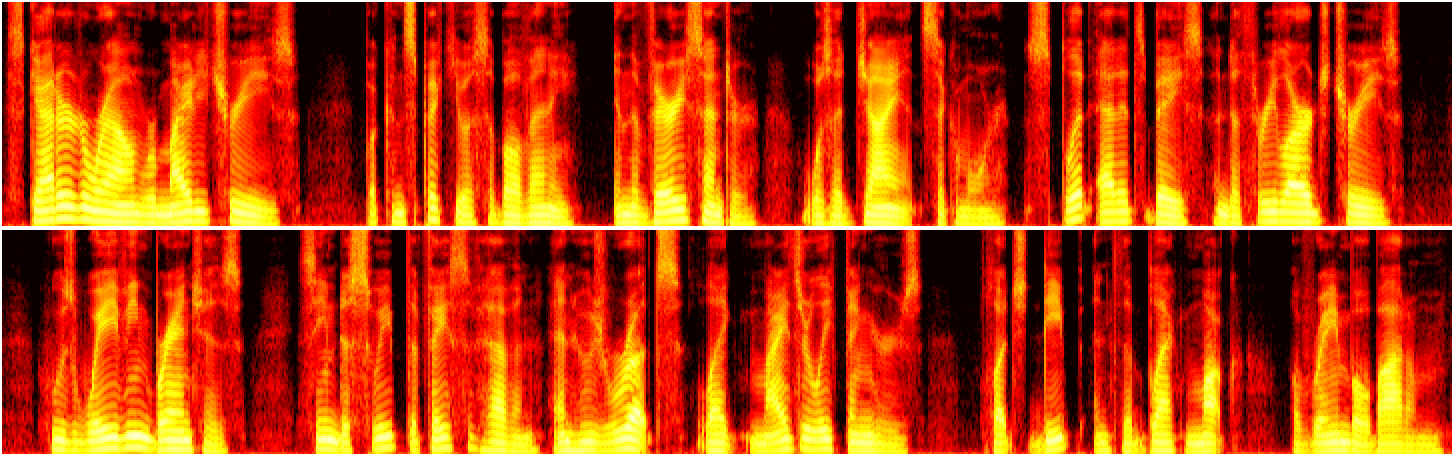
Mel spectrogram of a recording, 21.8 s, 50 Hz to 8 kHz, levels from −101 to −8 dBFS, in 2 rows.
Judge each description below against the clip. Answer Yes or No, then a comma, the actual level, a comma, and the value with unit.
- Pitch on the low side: Yes, low, 110 Hz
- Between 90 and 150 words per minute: Yes, average, 140 wpm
